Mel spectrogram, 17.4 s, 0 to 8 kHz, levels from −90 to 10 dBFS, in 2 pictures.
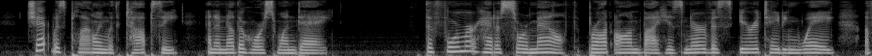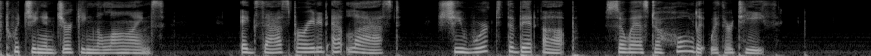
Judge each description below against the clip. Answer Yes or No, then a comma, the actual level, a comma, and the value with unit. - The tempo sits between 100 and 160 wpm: Yes, average, 155 wpm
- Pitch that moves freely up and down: No, average, 2.9 semitones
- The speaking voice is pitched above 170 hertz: Yes, medium, 185 Hz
